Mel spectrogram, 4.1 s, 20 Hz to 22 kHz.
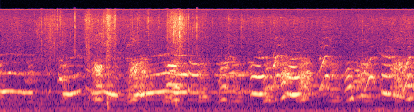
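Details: Segugio Italiano hound Sofiko baying on a hare in Evros, Greece, on 22 October 2023: overlapping high, ringing yelps that slide up and down, with quick rising and falling tones in a rapid, uneven stream.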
